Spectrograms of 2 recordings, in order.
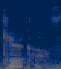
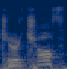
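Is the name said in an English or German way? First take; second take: German; English. First: The name is said with German sounds. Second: The name is said with English sounds. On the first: "It is a German surname, so the correct pronunciation is actually Kirchhoff" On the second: "sometimes it is pronounced Kirchhoff"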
